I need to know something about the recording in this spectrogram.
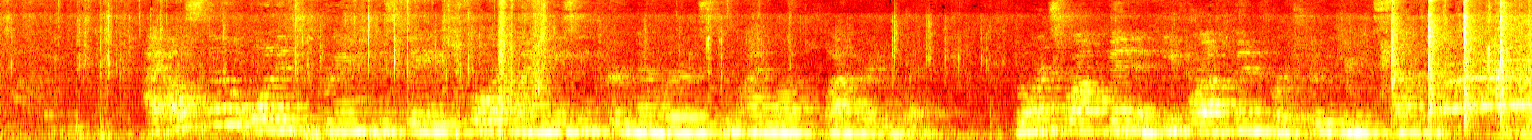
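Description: A woman speaks calmly through a microphone and loudspeakers in a large hall.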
